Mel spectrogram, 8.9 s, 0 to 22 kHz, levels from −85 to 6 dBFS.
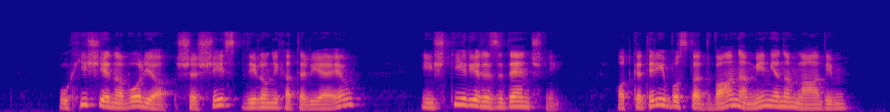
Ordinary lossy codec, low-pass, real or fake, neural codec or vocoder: none; none; fake; codec, 16 kHz, 4.8 kbps, FACodec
